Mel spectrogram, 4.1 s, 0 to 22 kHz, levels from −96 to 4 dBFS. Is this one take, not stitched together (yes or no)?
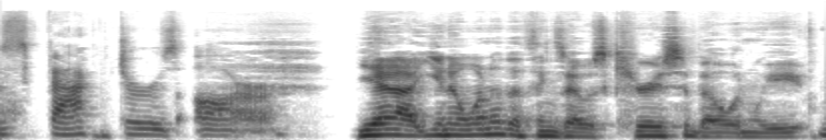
yes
